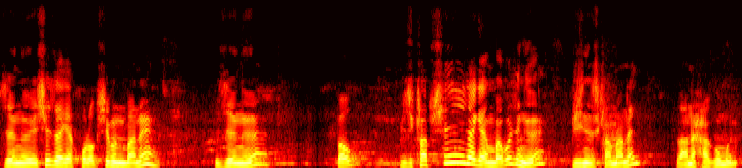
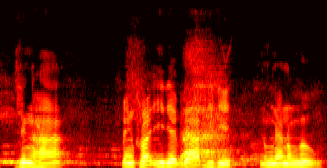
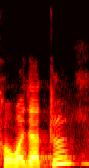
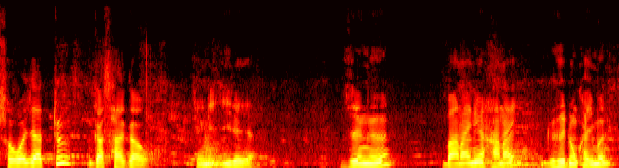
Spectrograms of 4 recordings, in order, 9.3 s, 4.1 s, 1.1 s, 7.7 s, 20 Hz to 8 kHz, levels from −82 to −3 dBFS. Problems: constant background noise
